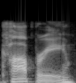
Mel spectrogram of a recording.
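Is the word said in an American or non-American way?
non-American. It is said in a non-American way.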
